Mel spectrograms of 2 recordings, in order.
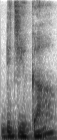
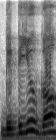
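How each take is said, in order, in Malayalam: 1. d ഉം y ഉം ചേർന്ന് j ശബ്ദമാകുന്നു. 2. d ഉം y ഉം വേറെ വേറെയായി തന്നെ നിൽക്കുന്നു. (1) "ശരിക്കും പറയേണ്ടത്" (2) "ഡിഡ് യു ഗോ എന്ന് പറയുമ്പോൾ ഒരു സുഖമല്ല"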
